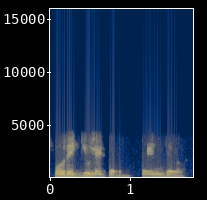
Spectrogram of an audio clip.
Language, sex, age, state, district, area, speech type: Sindhi, female, 30-45, Gujarat, Junagadh, urban, conversation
